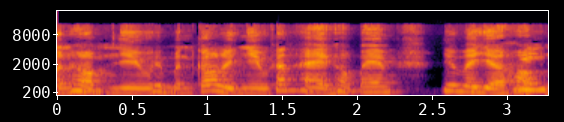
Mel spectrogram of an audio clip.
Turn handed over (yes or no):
no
